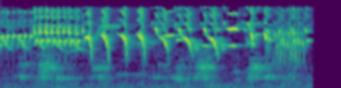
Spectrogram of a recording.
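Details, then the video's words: Campainha song of a pied Belgian canary, meant to get other canaries singing and females into condition: quick trills lead into deep downward-swept notes, a pure whistled note, then a brief buzzy rattle before silence. "Canário Belga canto CAMPAINHA (sing bell belgian canary)"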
